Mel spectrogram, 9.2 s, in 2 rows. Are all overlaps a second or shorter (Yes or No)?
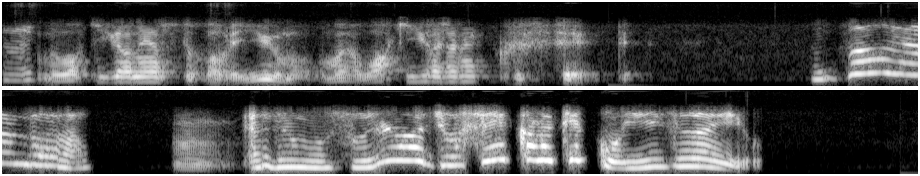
Yes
